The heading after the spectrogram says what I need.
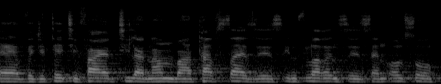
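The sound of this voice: A man speaks at medium pitch and a moderate pace with little pitch movement. The room echo is audible.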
